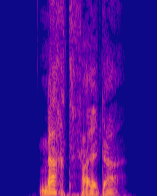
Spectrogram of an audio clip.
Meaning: moth (insect similar to a butterfly; especially any nocturnal species of the Macrolepidoptera grouping)
- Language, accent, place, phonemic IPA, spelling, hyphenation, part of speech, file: German, Germany, Berlin, /ˈnaxtfaltɐ/, Nachtfalter, Nacht‧fal‧ter, noun, De-Nachtfalter.ogg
